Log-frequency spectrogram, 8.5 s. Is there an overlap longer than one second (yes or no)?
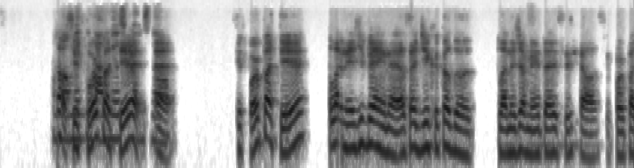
yes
